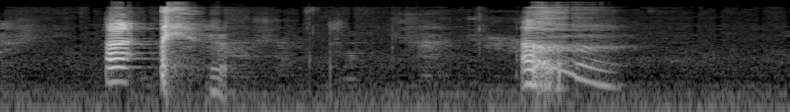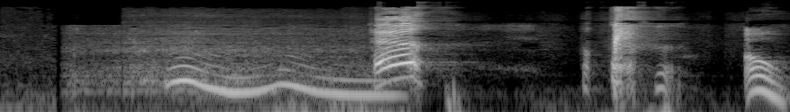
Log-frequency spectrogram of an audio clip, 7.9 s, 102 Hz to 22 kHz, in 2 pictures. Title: Funny Babies SNEEZING 😅 Compilation 2021 - SOO Cute Baby SNEEZE Moments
